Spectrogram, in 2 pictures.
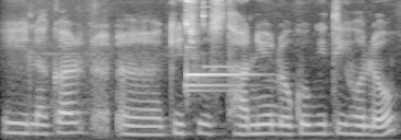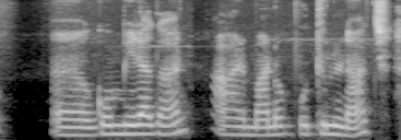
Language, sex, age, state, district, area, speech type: Bengali, female, 30-45, West Bengal, Malda, rural, spontaneous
